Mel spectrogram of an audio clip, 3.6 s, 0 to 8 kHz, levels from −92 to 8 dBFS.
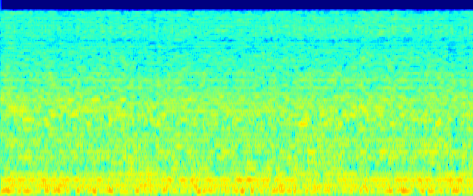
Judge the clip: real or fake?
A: fake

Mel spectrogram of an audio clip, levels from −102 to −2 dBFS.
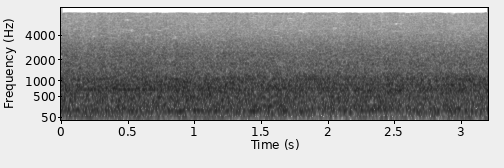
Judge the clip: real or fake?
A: real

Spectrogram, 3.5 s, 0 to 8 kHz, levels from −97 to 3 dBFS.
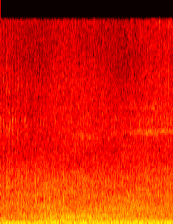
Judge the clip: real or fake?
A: real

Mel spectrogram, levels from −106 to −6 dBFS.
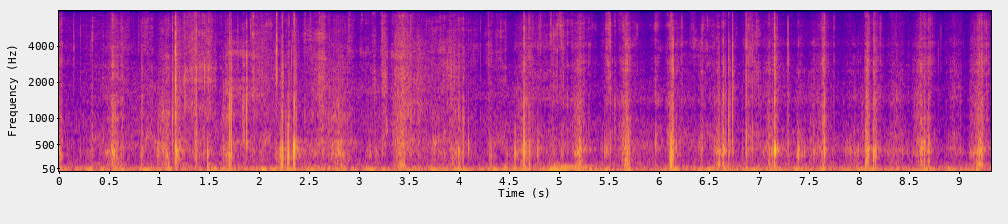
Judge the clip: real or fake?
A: real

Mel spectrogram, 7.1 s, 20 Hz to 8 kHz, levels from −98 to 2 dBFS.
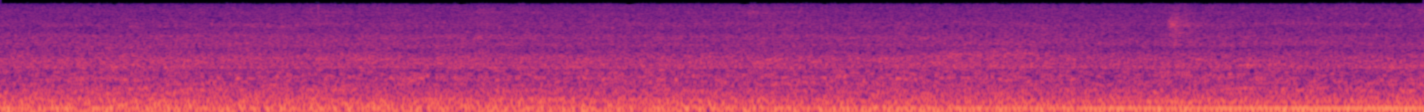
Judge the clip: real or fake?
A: real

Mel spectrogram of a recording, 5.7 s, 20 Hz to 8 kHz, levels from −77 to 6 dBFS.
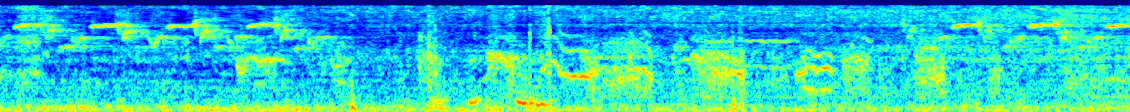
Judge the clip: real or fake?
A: fake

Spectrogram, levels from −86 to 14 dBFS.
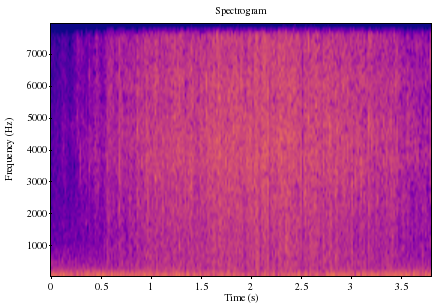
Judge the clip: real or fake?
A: real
